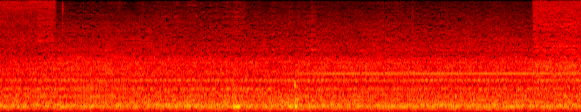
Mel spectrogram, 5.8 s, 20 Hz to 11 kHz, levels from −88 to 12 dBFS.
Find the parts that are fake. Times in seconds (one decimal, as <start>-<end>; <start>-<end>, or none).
0.7-1.4; 3.6-4.1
